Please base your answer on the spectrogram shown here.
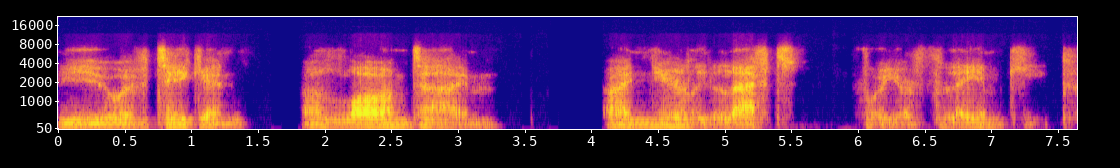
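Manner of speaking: rough, gravelly, menacing, terrifying rasp. A waiting figure finally speaks to the approaching player, in a gravelly, terrifying voice. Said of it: "his gravelly, terrifying voice says".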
